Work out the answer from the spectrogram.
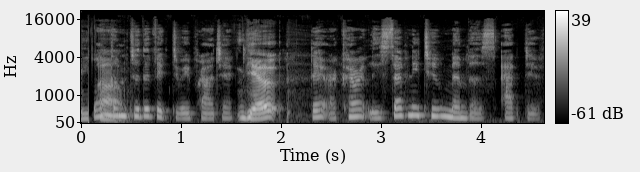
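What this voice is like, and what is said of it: Put-on accent. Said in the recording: “I love that you did the accent. Good.”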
